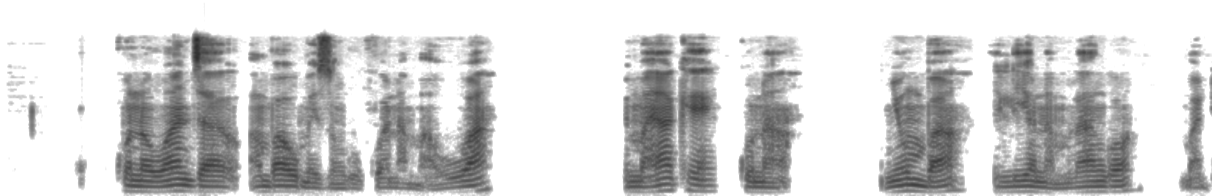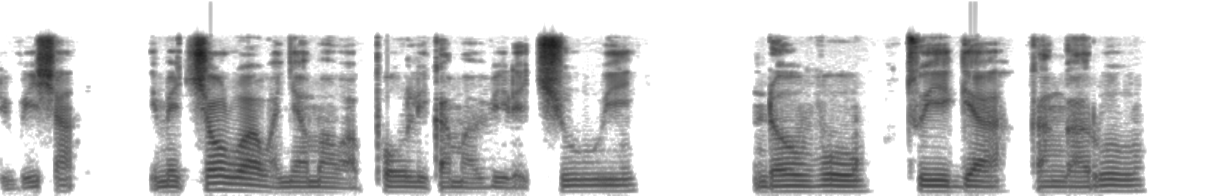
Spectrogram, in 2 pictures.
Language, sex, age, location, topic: Swahili, male, 18-24, Kisii, education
